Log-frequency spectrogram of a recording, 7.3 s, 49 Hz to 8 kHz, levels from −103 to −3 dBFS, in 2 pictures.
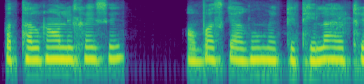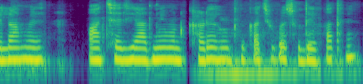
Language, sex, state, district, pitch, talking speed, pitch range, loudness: Chhattisgarhi, female, Chhattisgarh, Raigarh, 220 Hz, 200 wpm, 205-225 Hz, -18 LUFS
